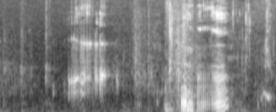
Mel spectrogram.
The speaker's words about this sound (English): I just burped up Tito's and it went up my nose. That hurts so bad.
